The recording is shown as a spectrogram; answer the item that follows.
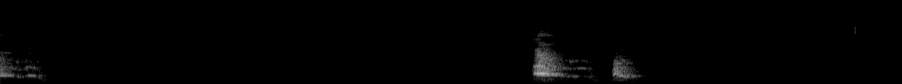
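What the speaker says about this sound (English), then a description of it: "He's barking in the background again." A dog barks indoors in the background: one short bark, a long pause, then two quick barks close together, moderately loud against otherwise near silence.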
